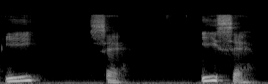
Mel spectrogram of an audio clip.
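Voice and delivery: "hice" said as EE-seh, silent h, the i as an ee; Spanish hice. Shown as a demonstration. Teacher modelling "hice" for students as EE-seh, silent h. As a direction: spell out "hice" slowly, EE-seh, no h sound. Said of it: "pronunciation starts here from the I".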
